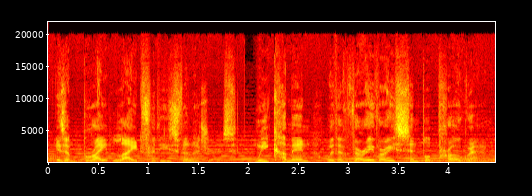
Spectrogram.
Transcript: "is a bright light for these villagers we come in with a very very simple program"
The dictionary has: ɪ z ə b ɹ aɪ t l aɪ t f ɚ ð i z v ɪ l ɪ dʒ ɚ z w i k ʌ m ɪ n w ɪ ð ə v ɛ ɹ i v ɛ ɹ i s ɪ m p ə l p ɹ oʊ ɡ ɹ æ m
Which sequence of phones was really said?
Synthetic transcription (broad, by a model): ɪ z ə b ɹ aɪ t l aɪ t f ɚ ð i z v ɪ l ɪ dʒ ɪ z w i k ʌ m ɪ n w ɪ ð ə v ɛ ɹ i v ɛ ɹ i s ɪ m p l p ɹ oʊ ɡ ɹ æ m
